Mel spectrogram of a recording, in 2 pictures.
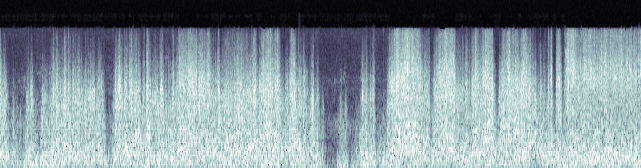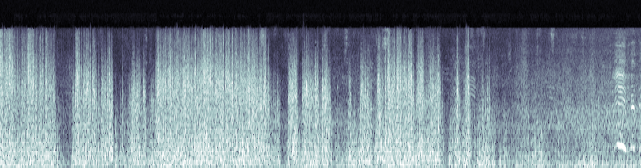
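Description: Wind buffeting the camera's microphone: a loud, continuous rushing rumble with a few brief lulls.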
